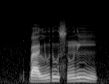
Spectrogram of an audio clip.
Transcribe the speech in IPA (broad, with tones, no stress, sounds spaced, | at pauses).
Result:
k͡p a˨ l u˨˦ ɾ u˦˨ s ũ˨˦ ɾ ĩ˦˨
